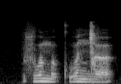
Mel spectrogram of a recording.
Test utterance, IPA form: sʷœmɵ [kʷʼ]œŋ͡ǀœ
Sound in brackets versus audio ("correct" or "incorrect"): correct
